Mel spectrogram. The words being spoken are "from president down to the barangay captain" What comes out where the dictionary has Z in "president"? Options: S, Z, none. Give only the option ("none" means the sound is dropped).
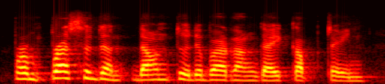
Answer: S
